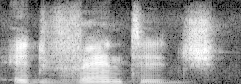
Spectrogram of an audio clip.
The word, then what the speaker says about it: advantage: Okay, so instead of advantage, give me a good V there. Advantage.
